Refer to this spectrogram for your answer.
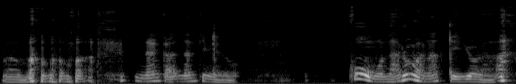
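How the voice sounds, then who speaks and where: At a very fast pace, a man with a medium pitch speaks with lively intonation, big swings in loudness and a somewhat breathy voice. He leaves long, frequent pauses. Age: 40s. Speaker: podcast host and baker. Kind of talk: casual chat. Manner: laughs often.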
